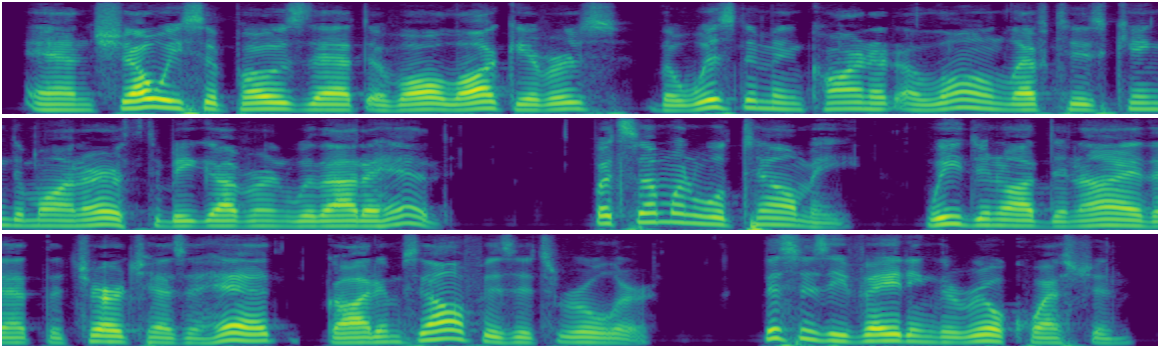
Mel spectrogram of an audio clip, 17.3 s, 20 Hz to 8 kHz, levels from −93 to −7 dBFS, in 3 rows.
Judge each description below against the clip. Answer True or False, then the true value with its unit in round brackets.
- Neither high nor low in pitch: True (150 Hz)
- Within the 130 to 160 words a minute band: False (170 wpm)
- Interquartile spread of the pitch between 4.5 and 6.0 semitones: False (3.8 semitones)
